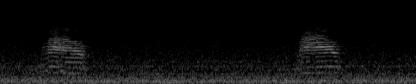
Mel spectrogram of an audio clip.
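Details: House cat asking for the lights on in the dark: two brief, bright meows about two and a half seconds apart against faint background hum.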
